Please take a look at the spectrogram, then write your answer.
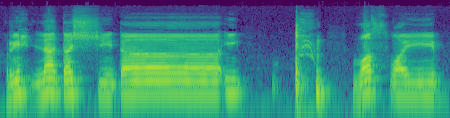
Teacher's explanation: تا کو آپ نے آگے شین سے کنیکٹ کرنا ہے، الف لام کو چھوڑ دینا ہے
